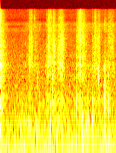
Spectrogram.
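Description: Faint rustle of a tarot deck being handled and shuffled in the hands, with a few soft card flicks spread through.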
